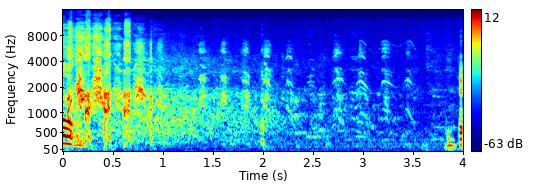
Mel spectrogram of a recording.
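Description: A man laughing hard: a loud burst of laughter, then a quick run of high-pitched, squeaky wheezing gasps, four or five a second, that fades out.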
